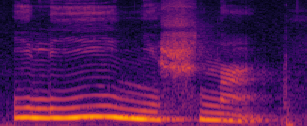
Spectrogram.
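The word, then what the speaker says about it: Ильинична: But this ch will be pronounced as sh, Ilinishna.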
